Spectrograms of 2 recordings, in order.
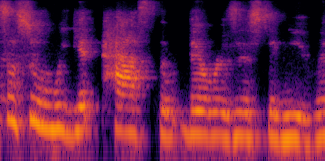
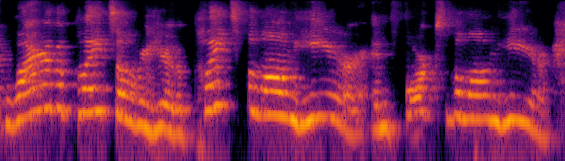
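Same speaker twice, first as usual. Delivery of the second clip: high, bossy meddling mother-in-law voice, pitched up; nagging mother-in-law; 6 semitones higher than usual. Retold or imitated. Mother-in-law scolds the cook in his own kitchen, high and bossy. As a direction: play the pushy relative correcting your cooking. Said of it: "they're like".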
